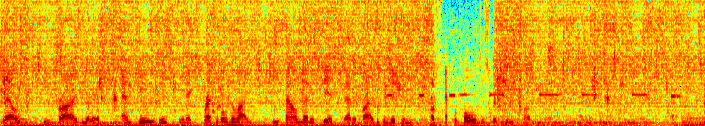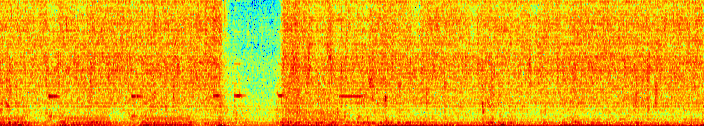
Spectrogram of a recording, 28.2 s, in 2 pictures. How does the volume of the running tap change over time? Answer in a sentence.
The loudness of the running tap stays about the same.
